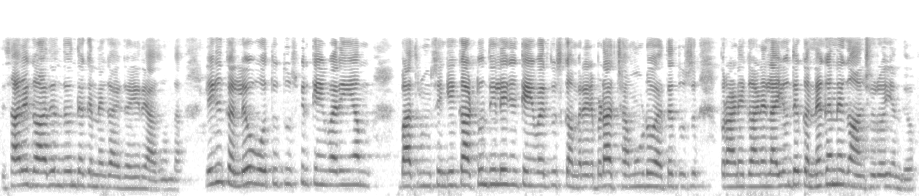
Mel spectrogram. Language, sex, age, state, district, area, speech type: Dogri, female, 45-60, Jammu and Kashmir, Jammu, urban, spontaneous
